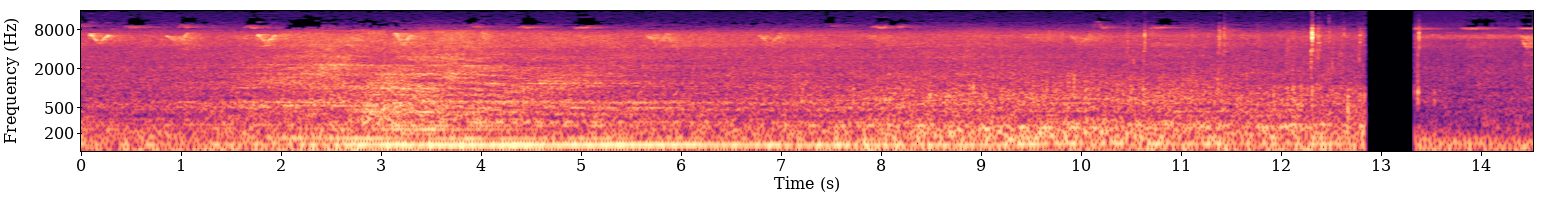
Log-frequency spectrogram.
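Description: A motor vehicle engine running close by, a steady low hum that grows louder about two seconds in and stays loud for most of the stretch. Faint high chirps repeat over it, and the sound drops out to silence for a moment near the end.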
